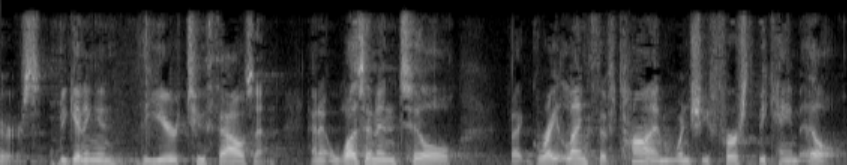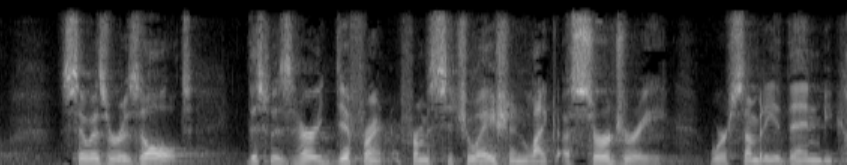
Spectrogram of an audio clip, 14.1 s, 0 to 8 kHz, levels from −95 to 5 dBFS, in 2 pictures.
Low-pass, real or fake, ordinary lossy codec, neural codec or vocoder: 7.2 kHz; real; AAC, 48 kbps; none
